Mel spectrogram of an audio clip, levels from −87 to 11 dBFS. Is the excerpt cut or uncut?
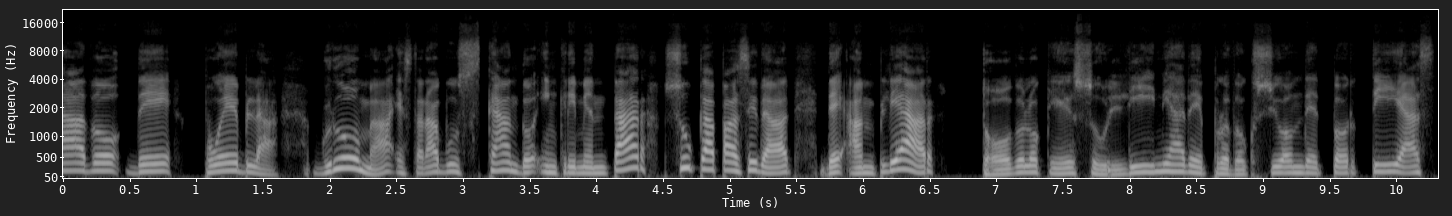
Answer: uncut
